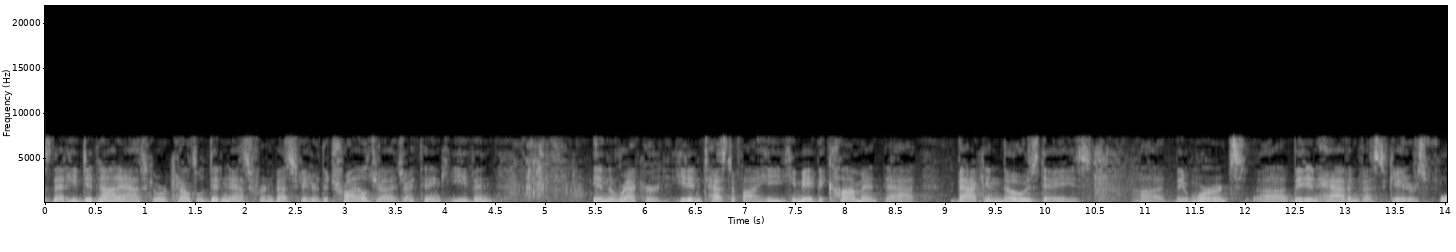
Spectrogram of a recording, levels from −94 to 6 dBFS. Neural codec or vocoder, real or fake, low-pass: codec, 16 kHz, 8 kbps, FunCodec, trained on LibriTTS, 25 frames a second; fake; 7.2 kHz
